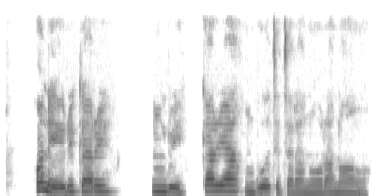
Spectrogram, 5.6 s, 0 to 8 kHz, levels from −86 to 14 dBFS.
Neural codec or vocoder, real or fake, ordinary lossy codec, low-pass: none; real; MP3, 64 kbps; 7.2 kHz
